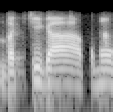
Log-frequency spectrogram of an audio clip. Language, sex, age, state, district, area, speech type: Hindi, male, 45-60, Uttar Pradesh, Ghazipur, rural, conversation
